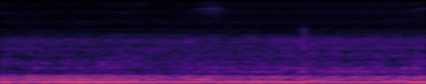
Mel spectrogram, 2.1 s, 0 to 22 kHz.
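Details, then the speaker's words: Samsung washer with 5E drain code, spin-only cycle: steady low hum of the drum spinning with the pump draining smoothly, no rattle or scraping; running normally. "oh that thing sounds good there's no rattle to that at all i don't know why these new samsungs have all that pause to them"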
